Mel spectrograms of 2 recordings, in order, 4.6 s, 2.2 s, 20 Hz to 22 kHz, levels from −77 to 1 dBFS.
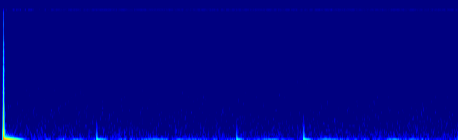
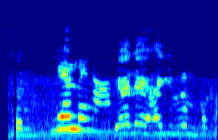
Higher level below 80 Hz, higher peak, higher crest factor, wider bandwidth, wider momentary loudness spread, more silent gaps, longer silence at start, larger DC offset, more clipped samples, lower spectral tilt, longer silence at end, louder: first, -44 dBFS vs -68 dBFS; second, -10 dBFS vs -6 dBFS; about the same, 24 dB vs 20 dB; first, 16.5 kHz vs 9.8 kHz; second, 2 LU vs 18 LU; neither; about the same, 0.05 s vs 0.15 s; neither; neither; first, -6 dB/octave vs -4.5 dB/octave; first, 1.3 s vs 0 s; second, -53 LUFS vs -26 LUFS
